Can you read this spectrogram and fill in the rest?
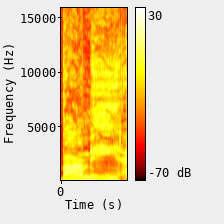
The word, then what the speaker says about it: bami: And bami, I don't know if I'm pronouncing it correctly, but this side dish, how do you pronounce it, by the way? Is it bami or bami? – Bami.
